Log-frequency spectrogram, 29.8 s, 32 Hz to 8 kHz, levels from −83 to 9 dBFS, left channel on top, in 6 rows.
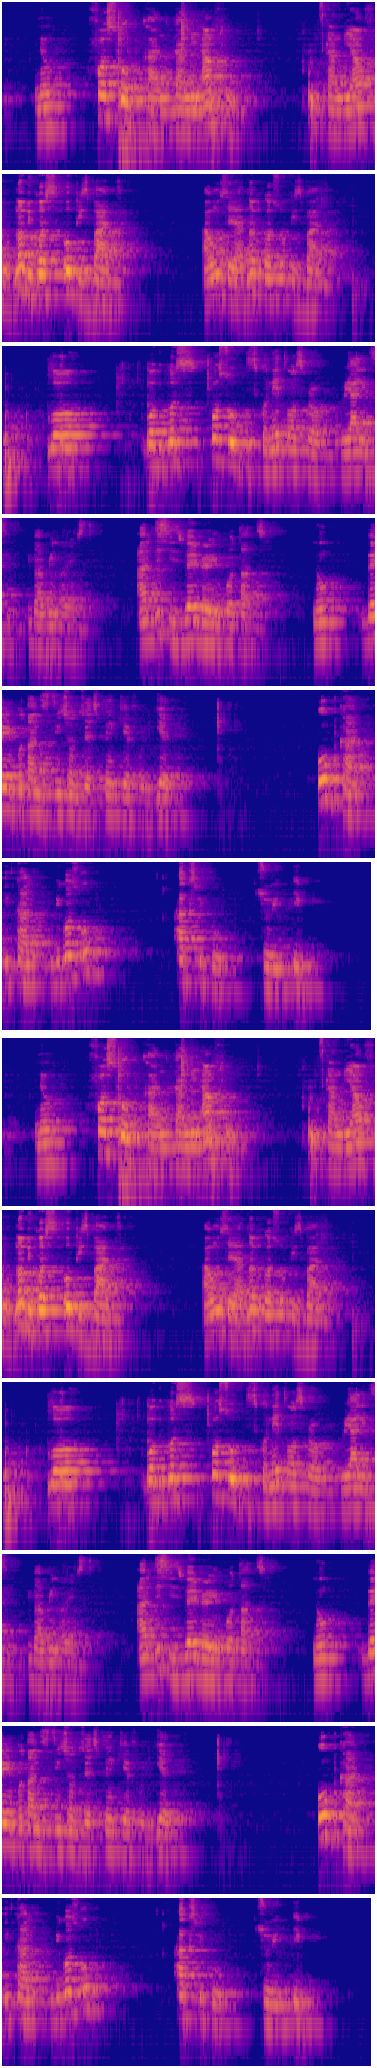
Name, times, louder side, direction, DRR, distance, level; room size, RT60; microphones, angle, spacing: voice 1, 1.2-3.1 4.1-6.5 7.6-9.3 10.0-10.1 10.5-11.0 11.8-16.0 16.7-18.4 19.1-19.3 19.7-22.2 24.1-26.1 27.2-27.8 28.3-28.9, equal, 5° right, 4 dB, 3.5 m, -27 dB
30.0 x 23.0 x 8.1 m, 0.98 s
head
